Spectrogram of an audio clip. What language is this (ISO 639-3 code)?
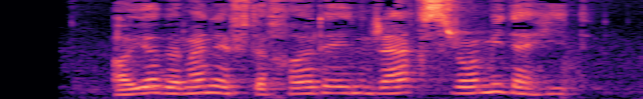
fas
